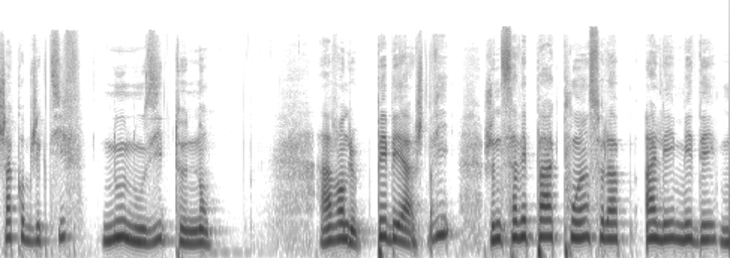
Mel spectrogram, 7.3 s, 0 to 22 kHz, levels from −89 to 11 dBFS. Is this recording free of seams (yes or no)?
no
